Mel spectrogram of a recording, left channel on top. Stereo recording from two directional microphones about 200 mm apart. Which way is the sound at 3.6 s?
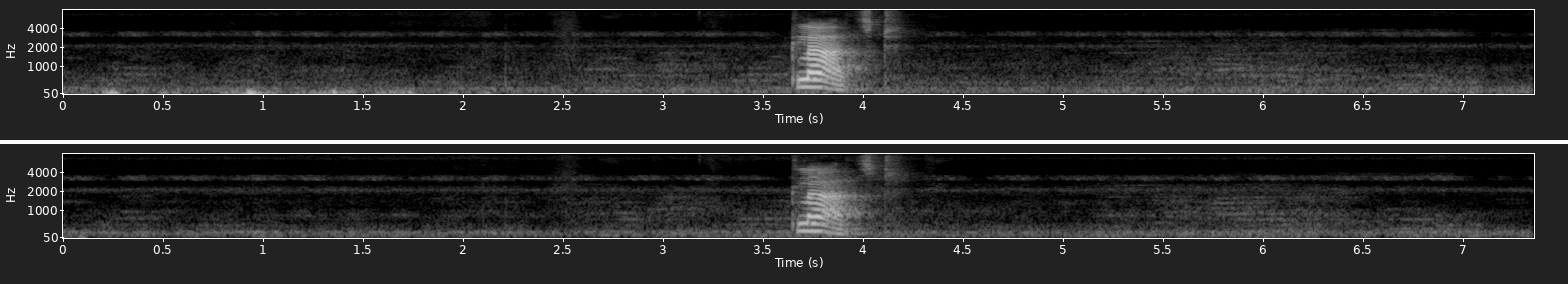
20° left (ahead or behind).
